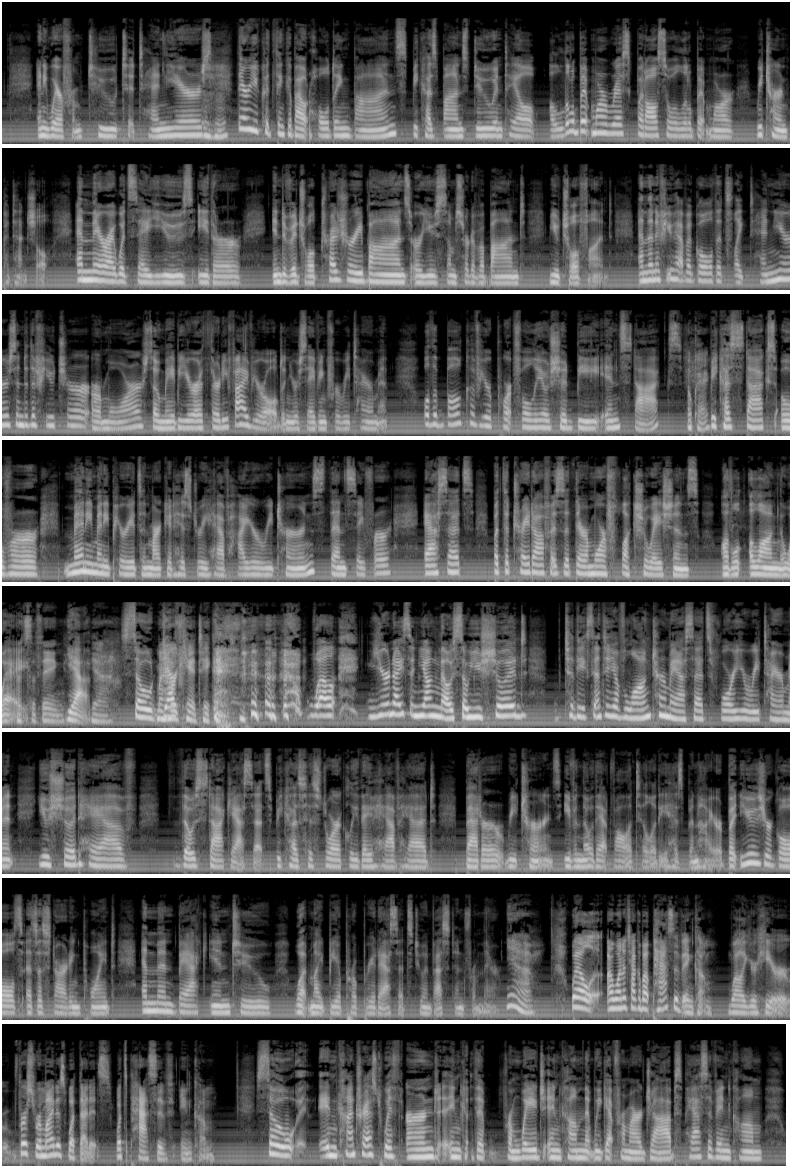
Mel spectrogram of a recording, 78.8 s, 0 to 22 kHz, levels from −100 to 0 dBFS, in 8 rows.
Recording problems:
electrical hum; faint; throughout; 50 Hz, 30 dB below the speech

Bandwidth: 14.5 kHz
